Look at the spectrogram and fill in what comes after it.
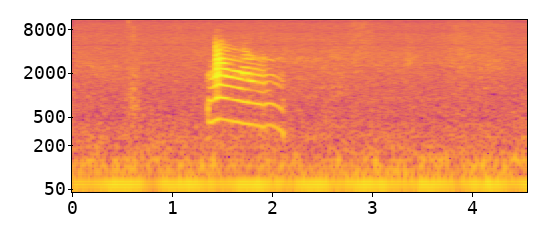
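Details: Domestic cat's strange noise: a single bright meow starting high and sliding steadily downward for under a second, strong harmonics, over a quiet room with low background hum.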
